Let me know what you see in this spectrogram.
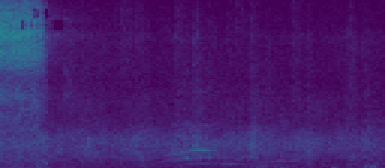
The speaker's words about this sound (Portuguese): Quem recebe esta palavra, aplauda o nome do Senhor Jesus.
